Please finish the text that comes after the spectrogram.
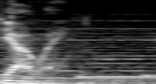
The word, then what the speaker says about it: Yahweh: knew God by his intimate personal name conventionally pronounced Yahweh passages with the name Yahweh which in German is spelled with a J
